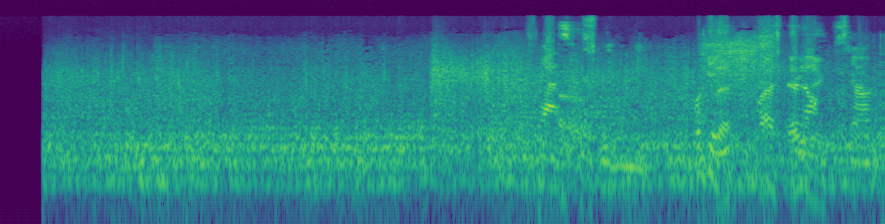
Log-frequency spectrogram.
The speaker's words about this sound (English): You're just going to hear a thunderstorm, Mike.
